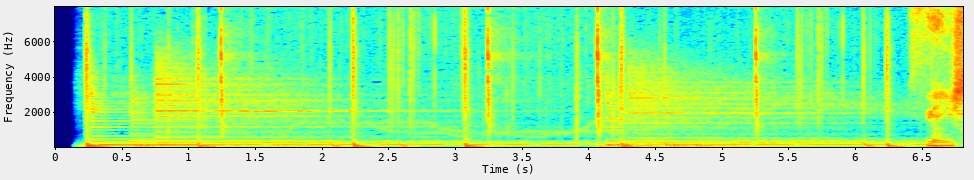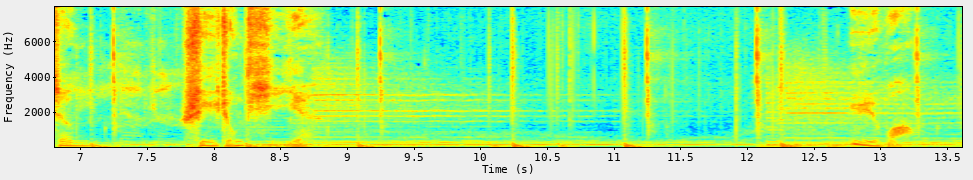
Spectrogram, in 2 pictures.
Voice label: 宣传片 地产 稳重; 万银国际

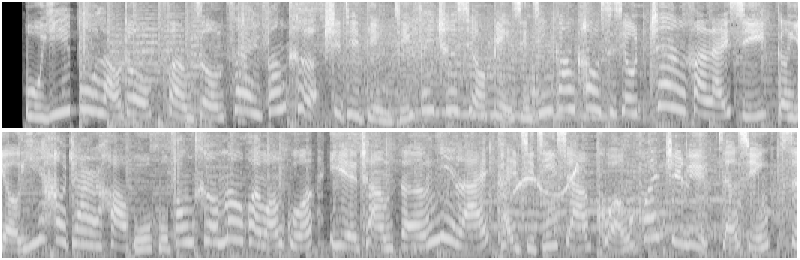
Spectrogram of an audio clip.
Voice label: 广告 促销 五一 游乐园 甜美; 方特

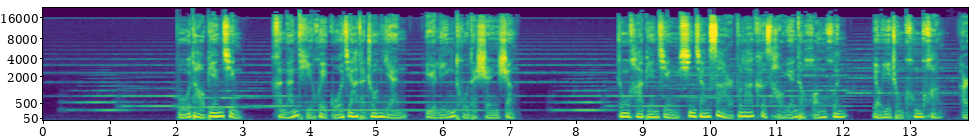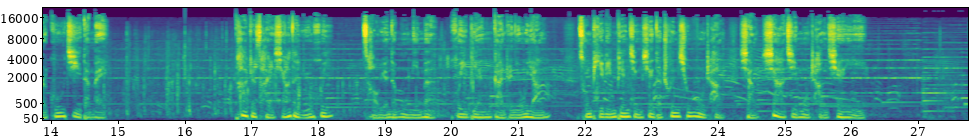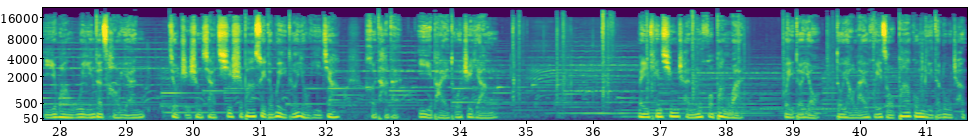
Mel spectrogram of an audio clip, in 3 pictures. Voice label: 纪录片 人物 讲述; 戍边人

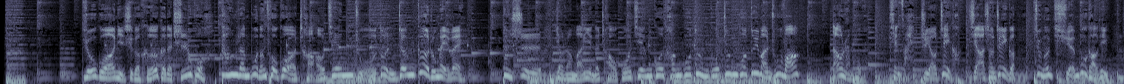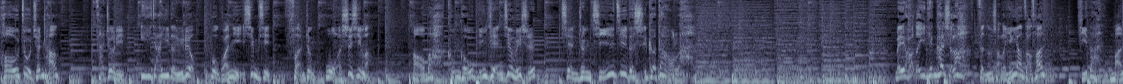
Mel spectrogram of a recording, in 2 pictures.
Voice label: 专题 产品 活力; 全能料理多功能套装锅

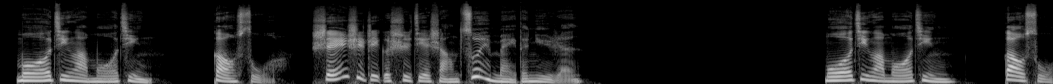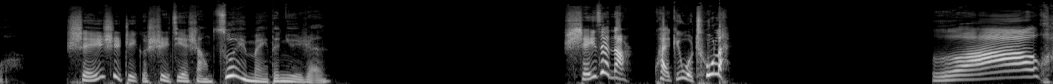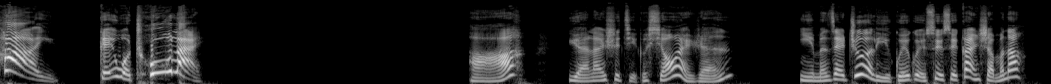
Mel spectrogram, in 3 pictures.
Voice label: 动画片 巫婆王后

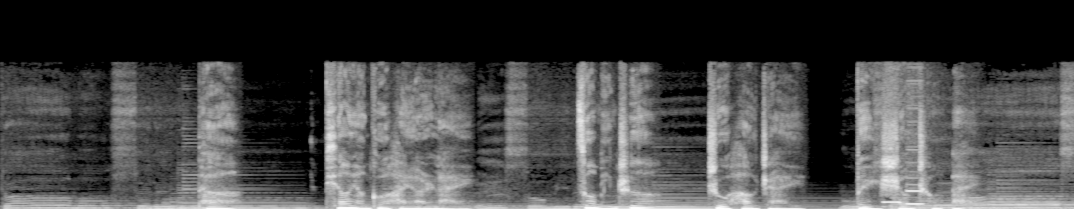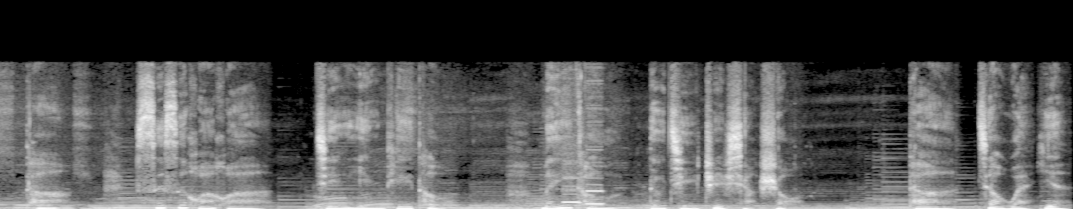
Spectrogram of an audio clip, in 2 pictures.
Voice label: 女 微电影 华贵知性; 华贵知性碗燕

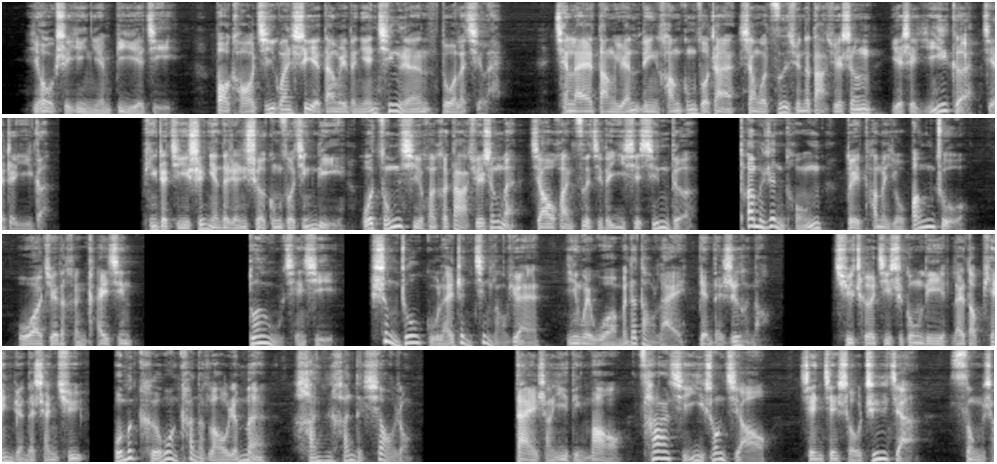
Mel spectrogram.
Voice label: 动画 角色 专家角色, 男国

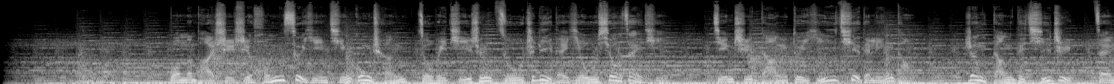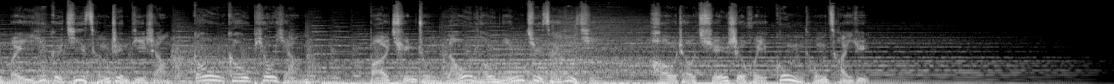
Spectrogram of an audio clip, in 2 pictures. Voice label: 男 专题 稳重; 红色引擎工程

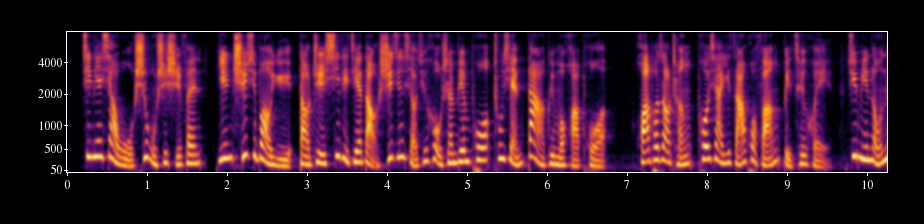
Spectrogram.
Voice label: 暴雨新闻; 专题 新闻

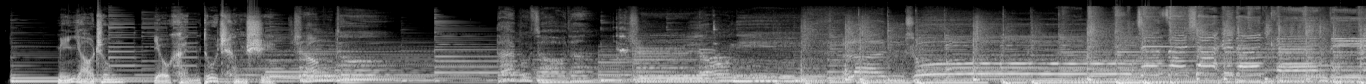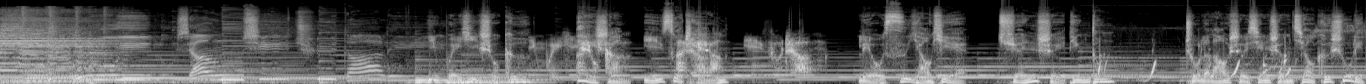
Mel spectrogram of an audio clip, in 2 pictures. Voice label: 广告 片头片花 磁性, 男国; 民谣济南征集版

